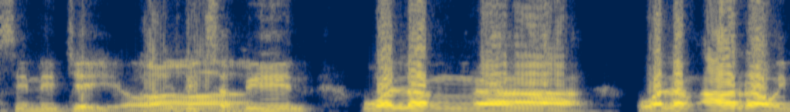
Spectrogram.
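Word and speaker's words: sine die: tama ba yung pronunciation? Tama, Sini J.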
